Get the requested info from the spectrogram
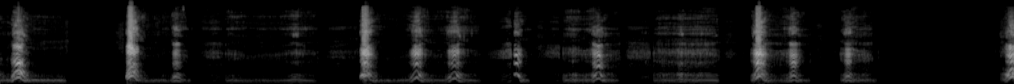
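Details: Domestic dog indoors giving repeated sharp barks at irregular intervals over about fifteen seconds, with low rumbling growls and grumbles filling the gaps between barks.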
